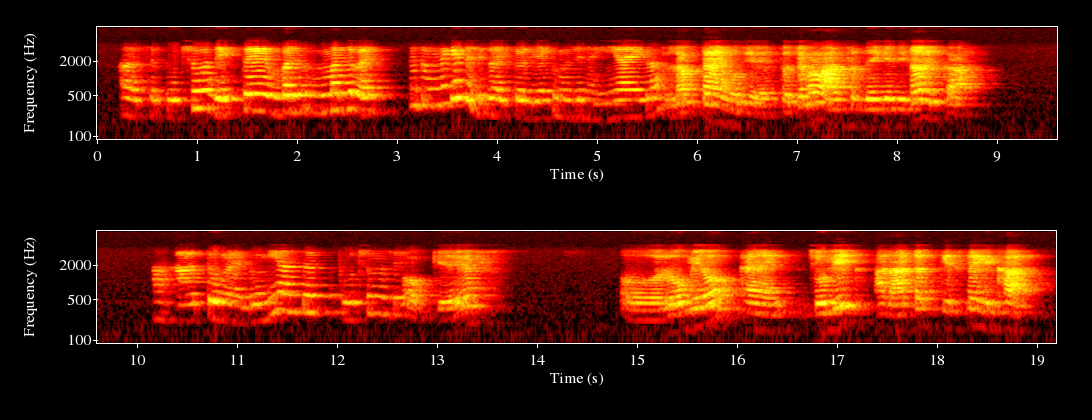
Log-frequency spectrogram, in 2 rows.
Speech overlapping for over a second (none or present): none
